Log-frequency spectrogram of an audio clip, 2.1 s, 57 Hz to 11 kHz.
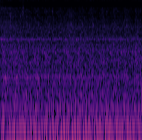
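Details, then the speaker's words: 1995 Ford F-350 7.3L diesel idling at about 39°F just after glow-plug relay replacement; started right up, the relay then disengaged and voltage climbed back to normal charging: deep, steady, unbroken diesel rumble with no misses; normal idle. "there it goes start right up"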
